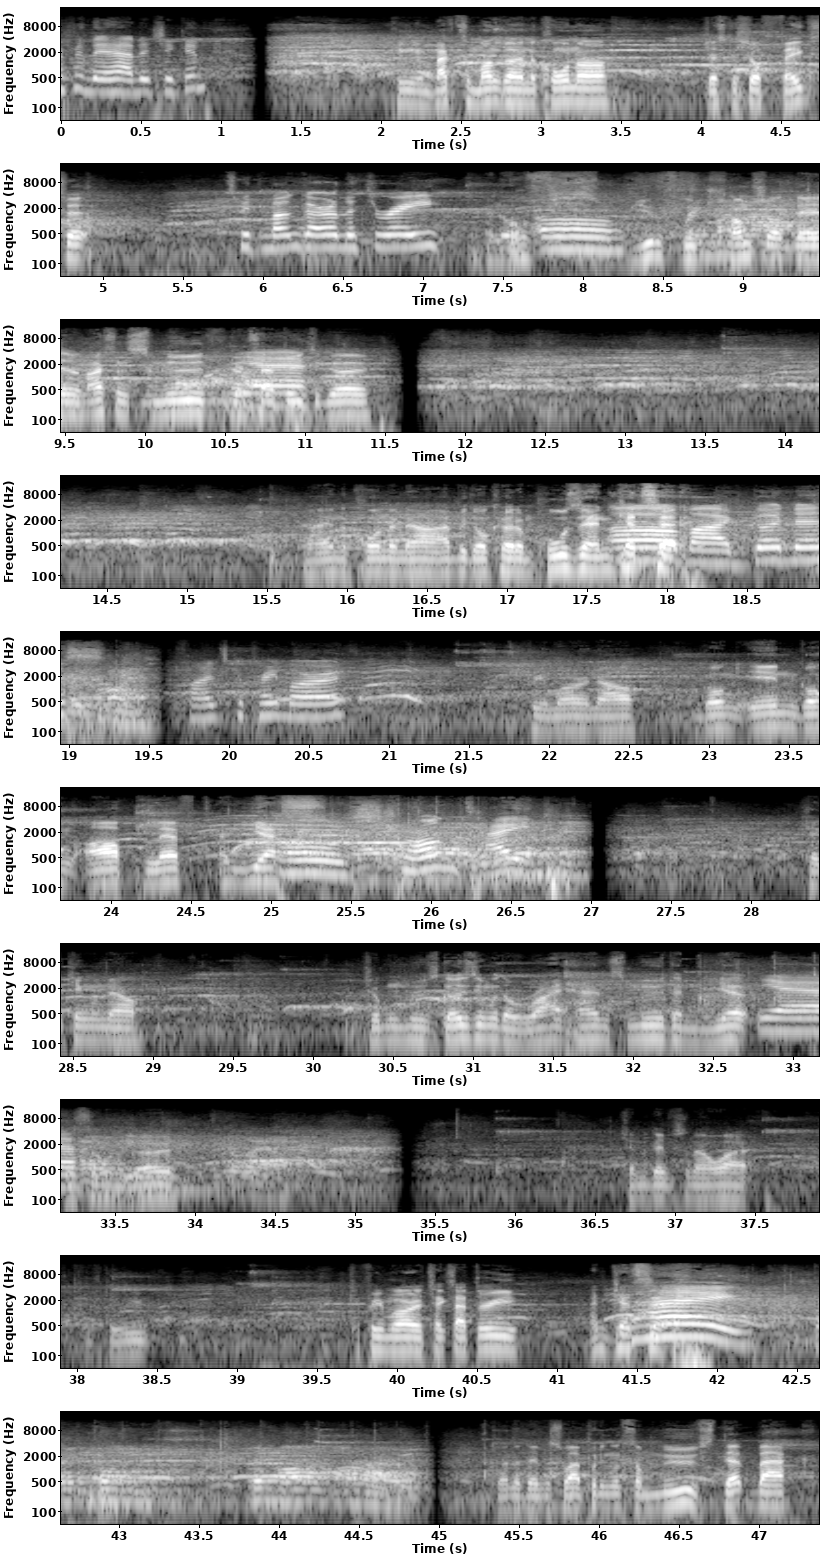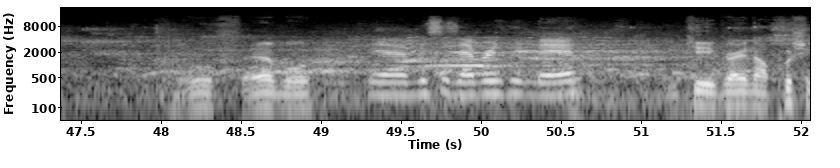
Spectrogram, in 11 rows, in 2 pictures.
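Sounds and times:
crowd cheering: 24.5 - 28.1, 41.2 - 45.0.

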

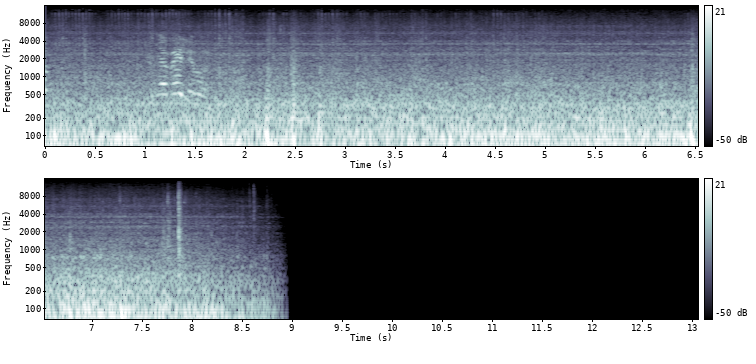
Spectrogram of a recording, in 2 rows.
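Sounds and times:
wheels rolling on runway: 0.0 - 8.9
loud rumble of jet engines reversing: 0.0 - 9.0.

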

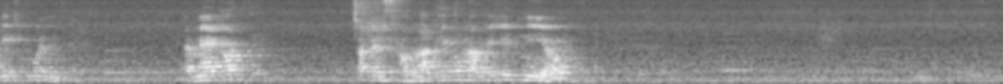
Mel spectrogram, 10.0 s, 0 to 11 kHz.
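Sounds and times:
room ambience rumble and hiss: 0.0 - 10.0.

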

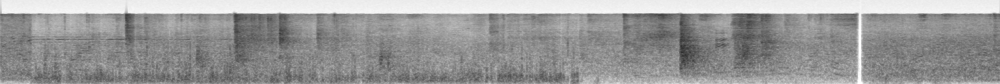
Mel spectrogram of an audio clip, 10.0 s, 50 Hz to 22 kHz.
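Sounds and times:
wind buffeting microphone: 0.3 - 6.9.

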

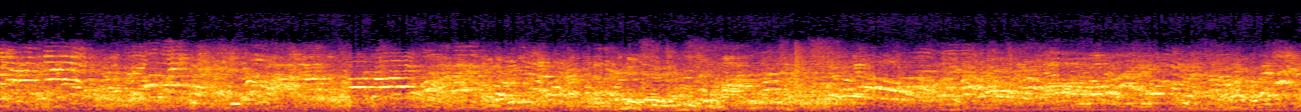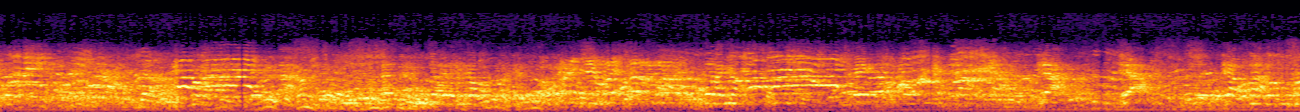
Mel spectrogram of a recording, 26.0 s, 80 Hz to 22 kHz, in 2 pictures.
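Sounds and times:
crowd talking and calling out: 0.0 - 26.0.

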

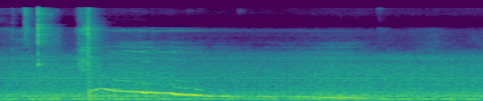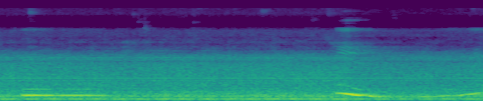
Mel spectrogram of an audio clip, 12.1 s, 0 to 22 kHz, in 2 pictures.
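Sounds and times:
person humming: 1.2 - 4.6, 6.3 - 7.4, 10.2 - 12.0.

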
